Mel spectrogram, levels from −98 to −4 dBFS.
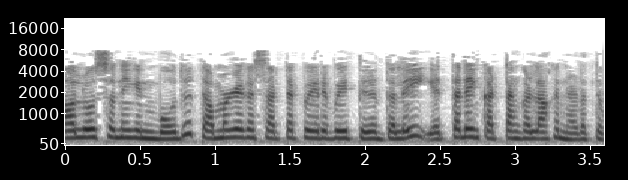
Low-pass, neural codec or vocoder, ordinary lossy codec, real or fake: none; none; none; real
